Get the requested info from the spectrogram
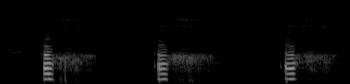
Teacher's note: ख ख ये हलक के इब्तिदाई हिस्से से अदा होता है। हलक का इब्तिदाई हिस्सा यानी हलक का वो हिस्सा जो मुंह से करीब तरीन है, the closest part of the throat. · जब हम खांसते हैं, हलक में जहाँ खराश महसूस होती है ये वो जगह है, इसलिए जब ख कहेंगे तो उसे थोड़ी सी खराश के साथ अदा करेंगे, अख अख अख। हलक के इस हिस्से को अरबी में अदनल हलक कहते हैं।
